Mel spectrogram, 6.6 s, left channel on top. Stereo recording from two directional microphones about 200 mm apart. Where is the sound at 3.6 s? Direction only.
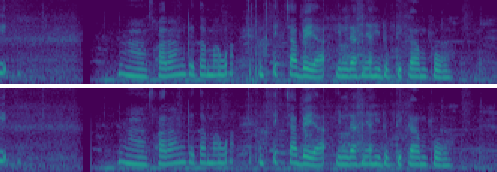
10° left (ahead or behind).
